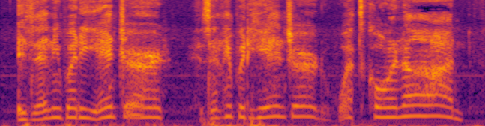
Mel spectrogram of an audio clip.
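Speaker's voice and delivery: a boss anxiously shouting on a walkie-talkie; worried foreman. Retold or imitated. Foreman calling over walkie-talkie.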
